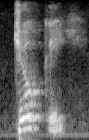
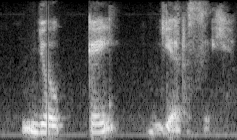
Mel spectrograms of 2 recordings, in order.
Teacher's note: la mayor fuerza de voz en la penúltima sílaba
